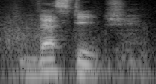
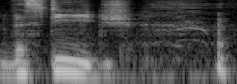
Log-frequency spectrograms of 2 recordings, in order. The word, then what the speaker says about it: Vestige: um so this is vestige or uh i like to mispronounce it vestige like prestige right um the story of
